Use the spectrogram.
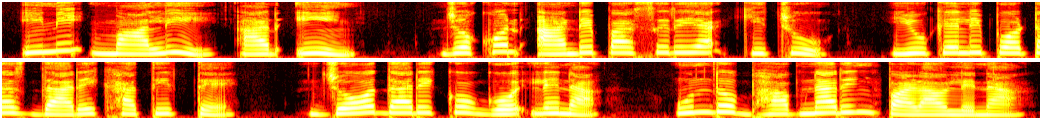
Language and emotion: Santali, sad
